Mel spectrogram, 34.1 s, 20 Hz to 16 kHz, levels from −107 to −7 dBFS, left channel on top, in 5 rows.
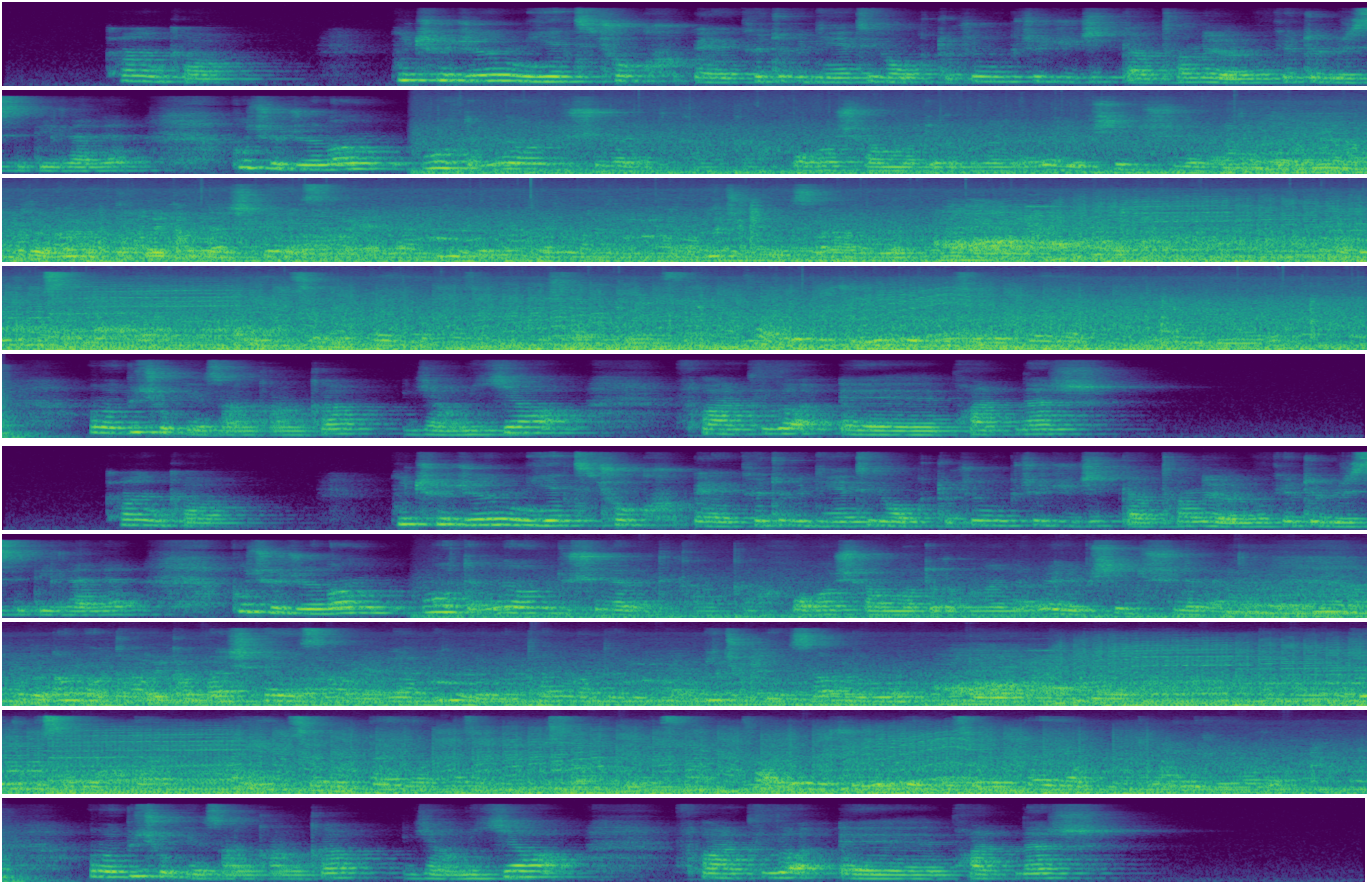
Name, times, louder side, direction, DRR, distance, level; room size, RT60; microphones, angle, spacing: voice 1, 0.5-1.1 2.0-19.6 19.9-26.9 27.3-29.0 29.3-32.8, equal, 20° right, -5 dB, 3.4 m, -31 dB
sound 1, 8.9-27.3, left 5 dB, 60° left, 0.4 m, -35 dB
sound 2, 12.9-27.3, left 2 dB, 85° left, 0.7 m, -30 dB
sound 3, 18.9-26.2, equal, ahead, 1.2 m, -30 dB
13.0 x 6.5 x 2.6 m, 0.62 s
head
